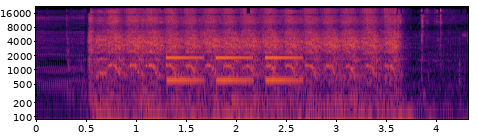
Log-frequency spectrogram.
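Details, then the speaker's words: Land Rover Discovery 2 TD5 diesel, battery charged overnight, faults cleared (airflow, noisy crank signal, CAN): sluggish uneven cranking about 2.5 turns a second for 3 seconds, never catches; slow crank no start, crank sensor suspected, not confirmed. "I'm not worried, so I think let's crank it and see whether it starts and what comes back. Okay, it's a slow crank."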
